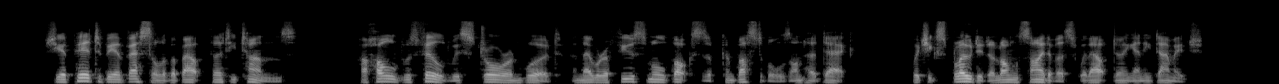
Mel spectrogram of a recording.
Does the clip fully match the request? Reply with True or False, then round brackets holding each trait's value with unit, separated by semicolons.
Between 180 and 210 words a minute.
True (185 wpm)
